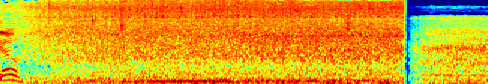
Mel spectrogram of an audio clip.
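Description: Cars in a drive-through lane: a steady rush of traffic noise with a low, even engine hum through the middle. It breaks off at a sudden cut near the end, after which a higher steady hum continues.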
